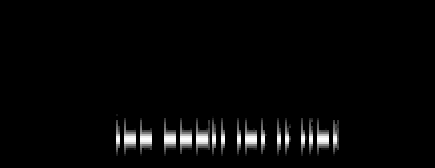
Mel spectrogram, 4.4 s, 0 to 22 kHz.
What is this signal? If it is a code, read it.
Morse code, heard as a keyed tone, about 30 wpm, 700 Hz. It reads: W8RIF
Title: USA Call Signs - 5 Characters - 3x Character Spacing - 30wpm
